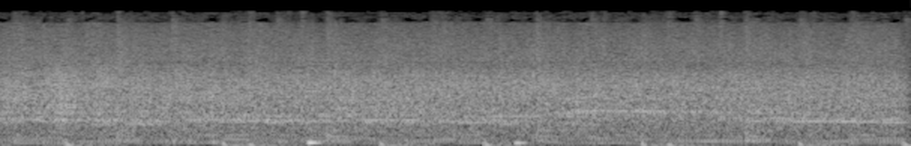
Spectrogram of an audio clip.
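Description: Soft, steady background music from a rugby explainer video.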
